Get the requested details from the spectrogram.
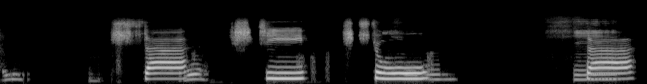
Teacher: Jadi tengah lidah naik ke langit-langit. Jadi bukan sin, tapi shin ya.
